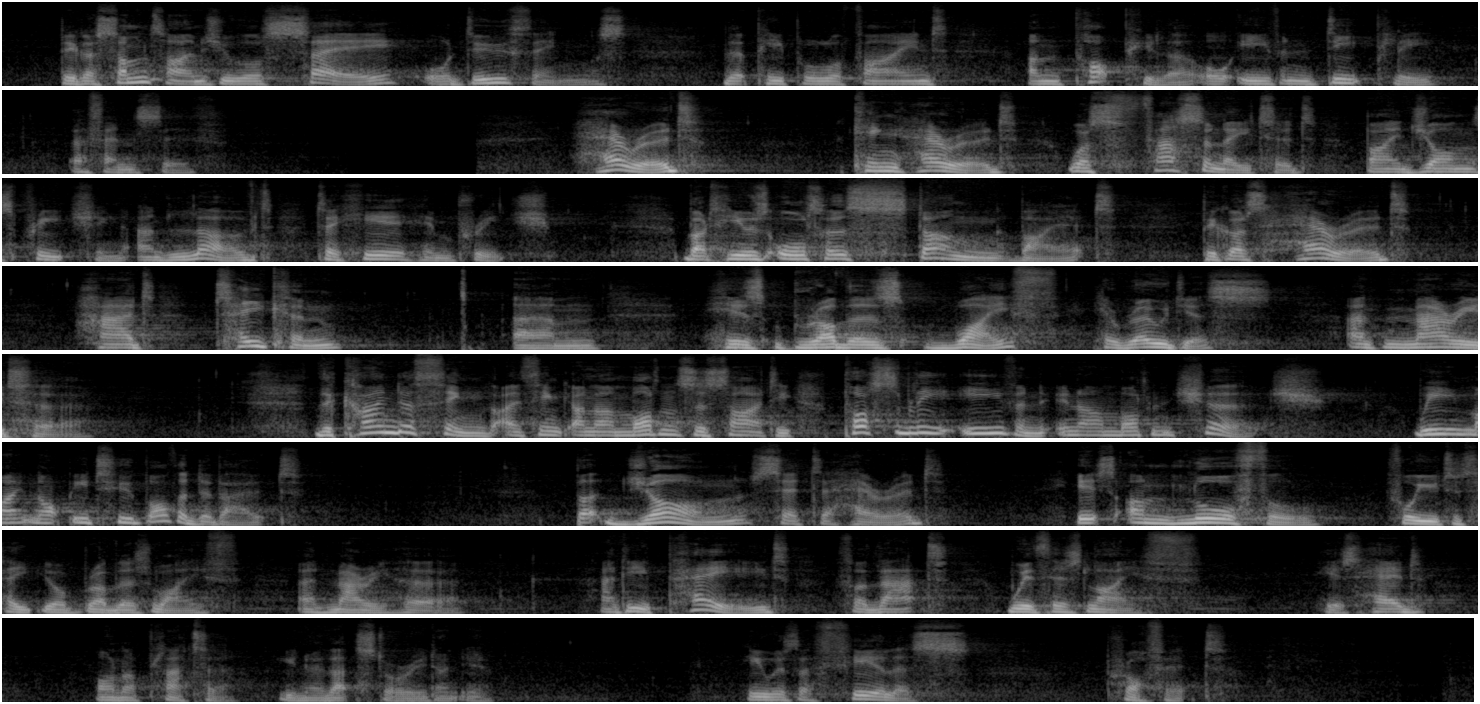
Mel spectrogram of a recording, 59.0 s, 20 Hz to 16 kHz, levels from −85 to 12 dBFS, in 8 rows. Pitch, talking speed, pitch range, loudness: 130 Hz, 115 wpm, 115-155 Hz, -28 LUFS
